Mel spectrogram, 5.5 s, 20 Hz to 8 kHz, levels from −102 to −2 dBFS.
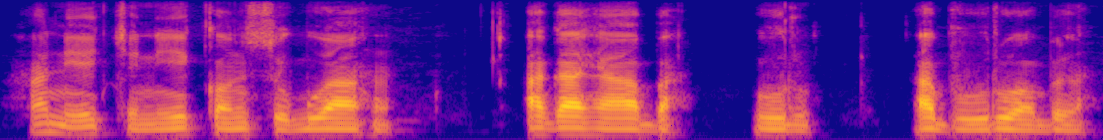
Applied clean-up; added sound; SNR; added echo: none; none; none; none.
